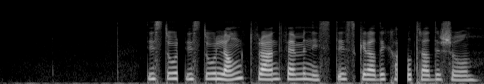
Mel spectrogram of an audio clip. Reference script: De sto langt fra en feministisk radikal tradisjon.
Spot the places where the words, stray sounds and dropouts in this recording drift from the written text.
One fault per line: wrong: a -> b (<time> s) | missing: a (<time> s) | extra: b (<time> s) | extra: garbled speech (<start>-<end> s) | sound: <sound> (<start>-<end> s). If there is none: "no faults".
extra: de sto (1.8 s)
sound: dropout (4.0-4.1 s)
